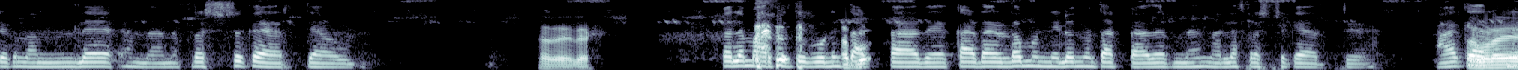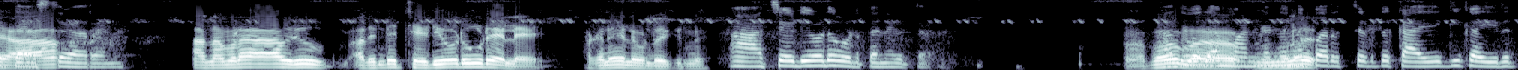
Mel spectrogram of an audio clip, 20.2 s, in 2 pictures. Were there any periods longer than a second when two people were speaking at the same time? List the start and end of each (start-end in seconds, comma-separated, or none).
none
